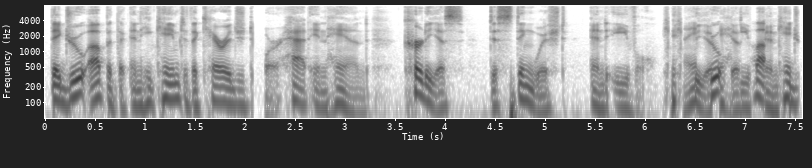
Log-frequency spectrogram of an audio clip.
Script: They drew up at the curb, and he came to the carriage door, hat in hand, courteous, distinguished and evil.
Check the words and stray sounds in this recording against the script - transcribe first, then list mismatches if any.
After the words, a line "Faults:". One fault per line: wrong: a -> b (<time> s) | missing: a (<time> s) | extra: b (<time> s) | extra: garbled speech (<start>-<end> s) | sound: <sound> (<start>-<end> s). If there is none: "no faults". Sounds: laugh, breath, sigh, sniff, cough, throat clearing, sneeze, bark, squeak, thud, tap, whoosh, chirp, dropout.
They drew up at the and he came to the carriage door, hat in hand, courteous, distinguished and evil. [garbled]
Faults:
missing: curb (0.8 s)
sound: dropout (2.1-2.2 s)
extra: garbled speech (6.2-7.5 s)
